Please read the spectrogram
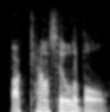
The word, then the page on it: octosyllable: American English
